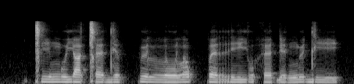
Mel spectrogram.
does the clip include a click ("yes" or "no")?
yes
